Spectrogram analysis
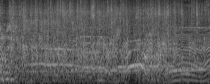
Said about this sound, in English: I think I deserve more of a clap than that because.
